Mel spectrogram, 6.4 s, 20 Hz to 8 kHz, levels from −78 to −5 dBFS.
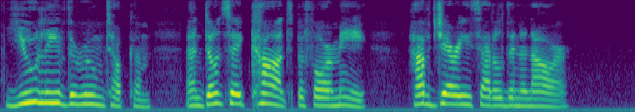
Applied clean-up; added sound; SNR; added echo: none; none; none; none.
